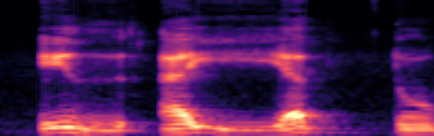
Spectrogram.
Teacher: یا کو سختی سے پڑھنا ہے اور دال کو سائلنٹ کرنا ہے۔ حالانکہ یہ خالی نہیں ہے، عمومی طور پر خالی حروف جو ہوتے ہیں انہیں سائلنٹ کیا جاتا ہے، لیکن یہاں پر ساکن حرف کے بعد مشدد حرف ہے۔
